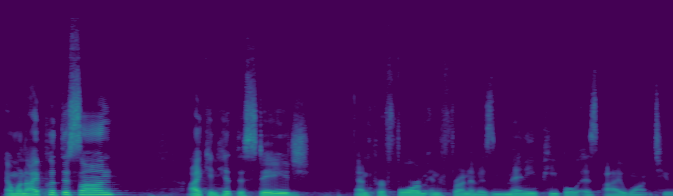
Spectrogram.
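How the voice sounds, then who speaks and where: A woman's voice: low voice, expressive, moderate pace, mellow. A woman reading a picture book aloud to children on a community TV storytime and encouraging them. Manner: encouraging, talks straight to children. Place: community access TV studio.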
